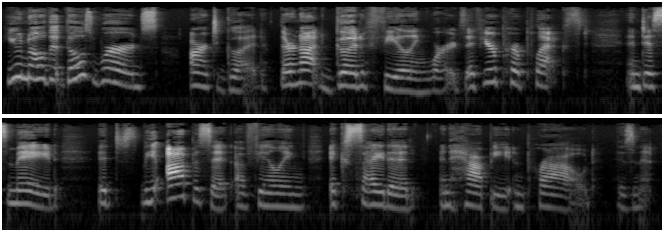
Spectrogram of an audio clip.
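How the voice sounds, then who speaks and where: A woman reading a children's picture book aloud as a teacher, expressively and with deliberate emphasis, speaking in an encouraging way as if to young listeners. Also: a little high, bright, forceful tone. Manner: encouraging, addresses children with questions and explanations.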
